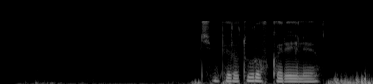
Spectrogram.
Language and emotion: Russian, neutral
